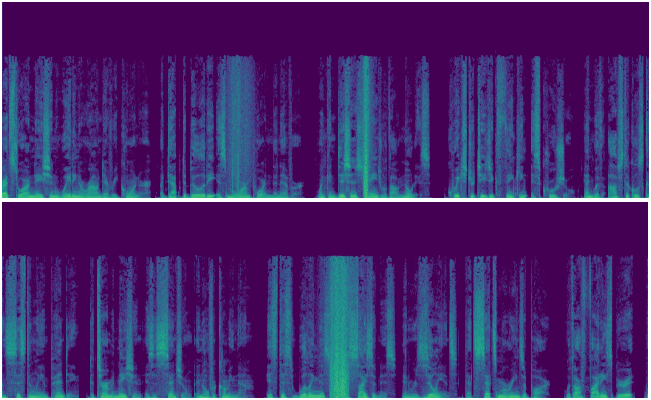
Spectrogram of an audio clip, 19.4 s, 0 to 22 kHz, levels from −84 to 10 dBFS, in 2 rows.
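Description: Wireless microphone noise hits occur at 3.27–3.83 s, after "around every corner adaptability", at 5.32–5.61 s, before "without notice quick strategic", and at 14.40–15.16 s, before "and resilience that sets". Each time the FM radio link fades and receiver noise rises as a brief swish of static over the speech.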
